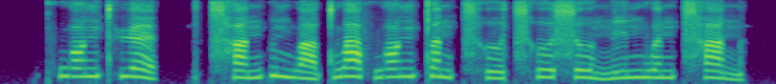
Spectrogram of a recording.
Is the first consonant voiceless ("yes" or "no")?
yes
